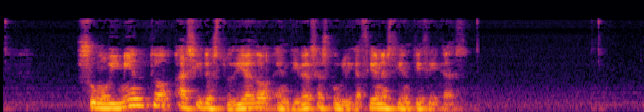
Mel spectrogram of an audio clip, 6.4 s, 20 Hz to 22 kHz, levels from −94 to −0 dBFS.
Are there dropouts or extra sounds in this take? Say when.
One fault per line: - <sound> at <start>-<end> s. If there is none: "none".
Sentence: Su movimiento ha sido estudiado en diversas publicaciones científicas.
none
